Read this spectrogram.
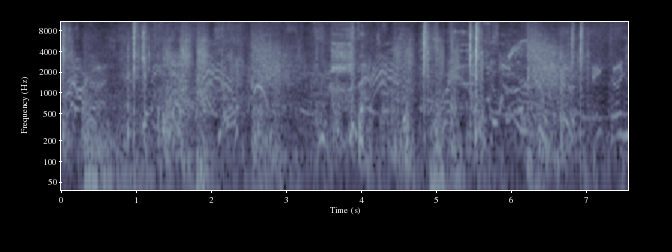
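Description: Sharp hits and thuds from a fighting game land in quick bursts.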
